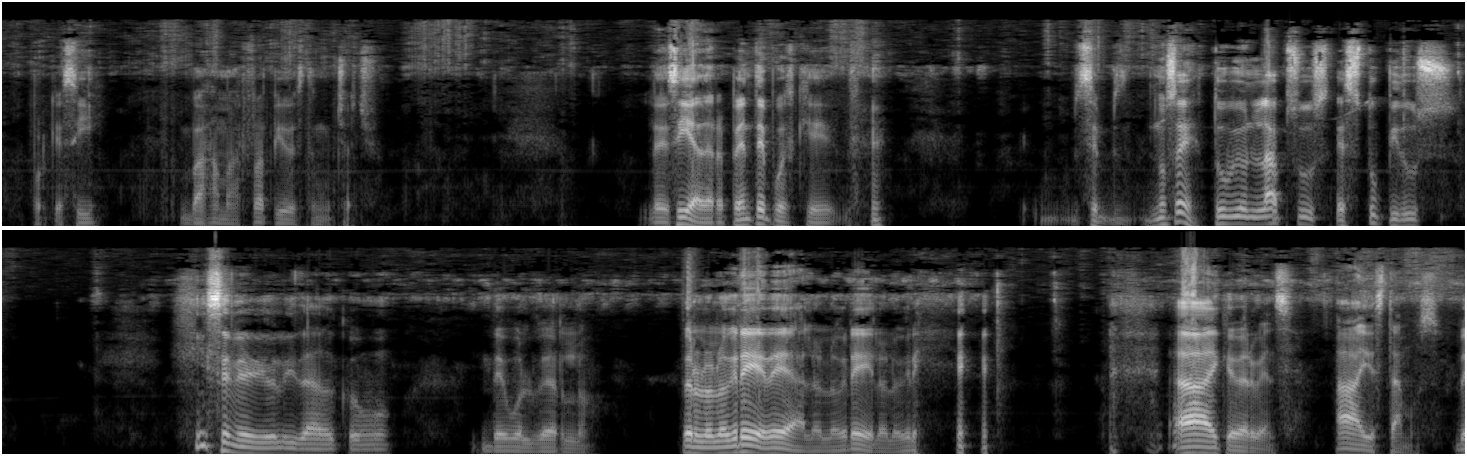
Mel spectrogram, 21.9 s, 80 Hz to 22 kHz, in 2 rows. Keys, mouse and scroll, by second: 0.1 middle click, 0.8-11.3 drag, 11.8 shift+middle click, 11.9 shift+middle click, 12.9-20.6 shift+drag, 20.7-21.9 shift+drag.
